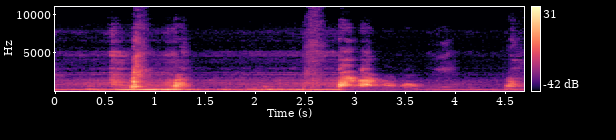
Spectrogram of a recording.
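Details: Linus the pug, angry at a garbage truck, gives several harsh, broadband barks in uneven bursts over a steady low engine-like hum, with quieter gaps between outbursts.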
